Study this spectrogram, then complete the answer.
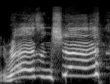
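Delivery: high, loud mock wake-up call; laughing shout. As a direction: shout it out gleefully through laughter. Quoting film line amid laughter.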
